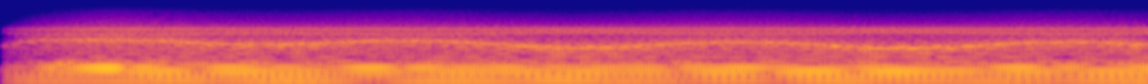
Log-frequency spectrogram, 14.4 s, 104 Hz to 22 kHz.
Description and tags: Created using Thor (a Reason built-in synth).
Modified version of Synth_1, also in this pack. Trying to get closer to the sound we were trying to create for our collab track.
